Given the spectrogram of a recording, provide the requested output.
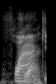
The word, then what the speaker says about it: flak: how to pronounce it so flak means like taking fire percussive fire yeah f-l-a-k or or vocal percussive shrapnel yep yep yep being thrown at you yep i gotcha word shrapnel word shrapnel that makes a lot more sense than flat jacket flat jacket doesn't make a whole lot of sense it's just flat isn't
